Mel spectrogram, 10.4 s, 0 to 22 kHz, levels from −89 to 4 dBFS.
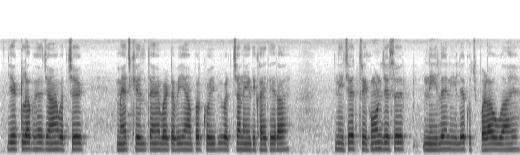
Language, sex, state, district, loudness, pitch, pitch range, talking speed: Hindi, male, Chhattisgarh, Bilaspur, -18 LUFS, 155 Hz, 155-160 Hz, 155 wpm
